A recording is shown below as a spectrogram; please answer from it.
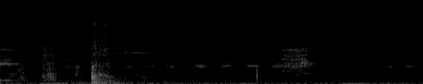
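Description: Near silence: room tone, with one soft knock about a second in and a faint click a little later.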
